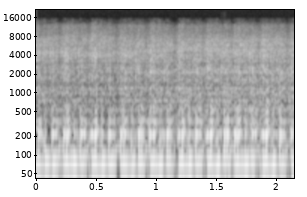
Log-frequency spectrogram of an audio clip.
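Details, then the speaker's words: Carbureted Kawasaki Ninja ZX6R after rebuild, warmed up with choke open, idle set to 1,000 rpm so it won't stall at stops: steady four-cylinder burble, even firing pulses, no misses; runs fine warm, poorly when cold. "And when this engine warms up, it runs fine. That's just how carbureted bikes are. And I had the RPM set for 1,000 RPM, so it doesn't stall out whenever you come to a stop."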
